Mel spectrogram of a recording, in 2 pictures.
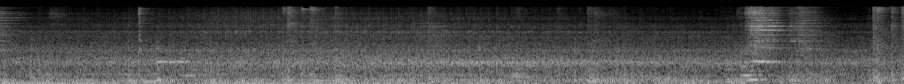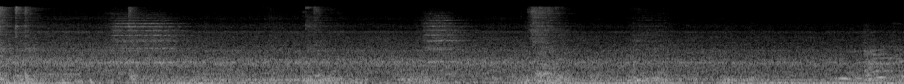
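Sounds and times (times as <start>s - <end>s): train rumbling past: 0.0s - 18.0s
train wheel squeal: 7.4s - 8.4s, 10.2s - 11.0s, 13.2s - 13.8s.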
